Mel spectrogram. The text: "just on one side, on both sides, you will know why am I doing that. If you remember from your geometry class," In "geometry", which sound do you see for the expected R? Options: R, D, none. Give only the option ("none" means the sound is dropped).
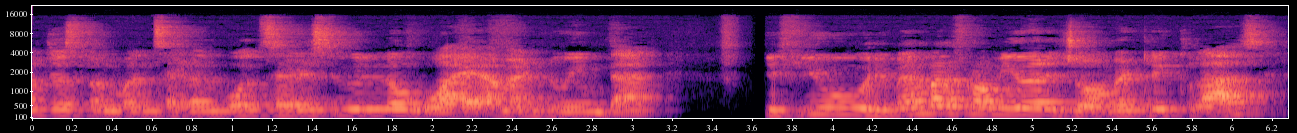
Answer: R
